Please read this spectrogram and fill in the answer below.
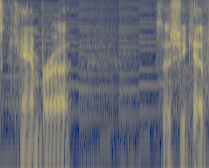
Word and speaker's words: Canberra: It's not Canberra. Yeah, it's Canberra.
